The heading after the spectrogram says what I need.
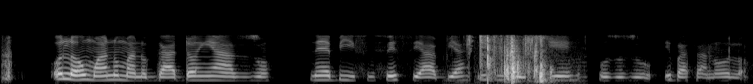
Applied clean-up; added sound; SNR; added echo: none; Shatter; -5 dB; none.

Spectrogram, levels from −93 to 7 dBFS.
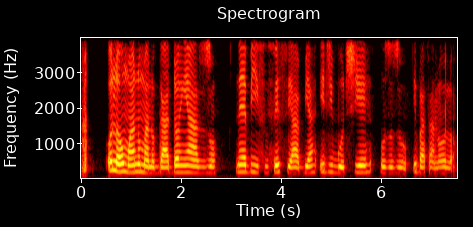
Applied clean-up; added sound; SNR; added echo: none; none; none; none.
